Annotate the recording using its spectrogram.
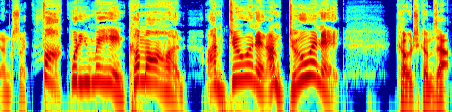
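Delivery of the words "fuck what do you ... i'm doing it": very high, exasperated mock yell; visibly mad. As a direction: imitate a kid's furious, high-pitched protest. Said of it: "like, really visibly mad".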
